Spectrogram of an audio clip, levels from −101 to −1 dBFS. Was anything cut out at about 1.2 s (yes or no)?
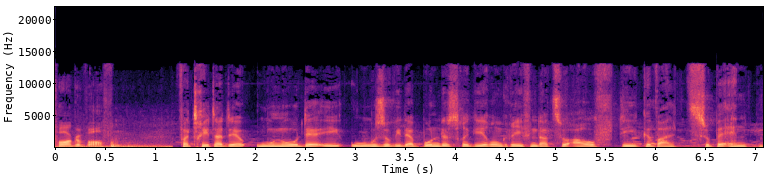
yes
